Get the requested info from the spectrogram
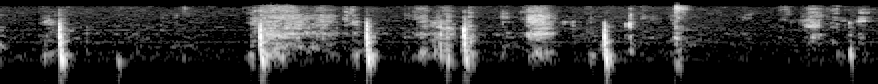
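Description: A handful of sharp, irregularly spaced clicks and taps from a computer mouse and keyboard, as a command is copied, pasted into a terminal and entered.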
